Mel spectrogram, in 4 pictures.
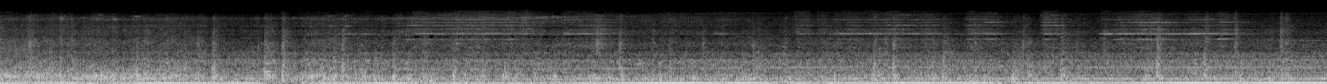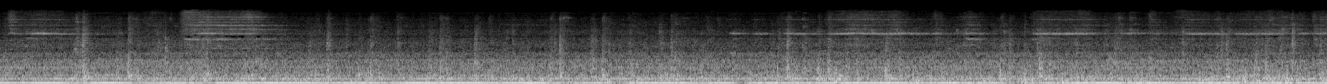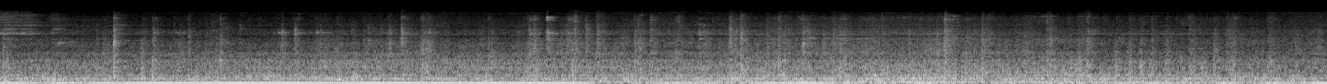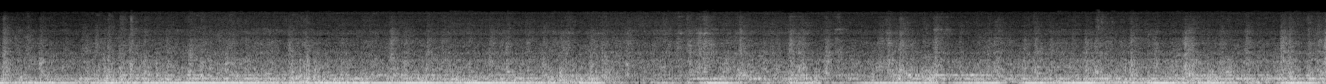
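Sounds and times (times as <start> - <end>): train rumble and hum: 0.0 - 53.0
wheels clicking over rail joints: 0.0 - 53.0
high thin wheel squeal: 3.4 - 6.1, 7.1 - 12.4, 13.3 - 14.2, 20.6 - 27.2.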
